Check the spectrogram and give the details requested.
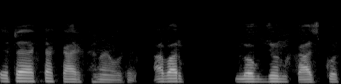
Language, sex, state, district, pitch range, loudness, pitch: Bengali, male, West Bengal, Purulia, 115-140 Hz, -30 LUFS, 130 Hz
